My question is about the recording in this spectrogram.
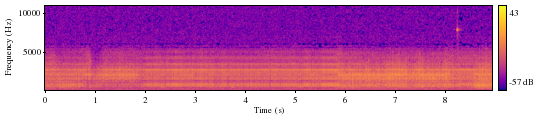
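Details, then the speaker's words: Rogers 11RA651 shortwave tube radio while tuning: a steady hiss with a rough buzzing pulse about four times a second over faint station audio. Interference is heavy, but weak stations are now audible where earlier there was only interference. "Noises. Interference. Okay, so what's kind of happening there is we're able to pick up some pretty weak signals in the face of all this interference."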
